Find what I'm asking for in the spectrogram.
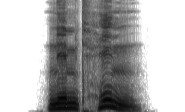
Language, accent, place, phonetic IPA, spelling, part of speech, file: German, Germany, Berlin, [ˌnɪmt ˈhɪn], nimmt hin, verb, De-nimmt hin.ogg
- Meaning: third-person singular present of hinnehmen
